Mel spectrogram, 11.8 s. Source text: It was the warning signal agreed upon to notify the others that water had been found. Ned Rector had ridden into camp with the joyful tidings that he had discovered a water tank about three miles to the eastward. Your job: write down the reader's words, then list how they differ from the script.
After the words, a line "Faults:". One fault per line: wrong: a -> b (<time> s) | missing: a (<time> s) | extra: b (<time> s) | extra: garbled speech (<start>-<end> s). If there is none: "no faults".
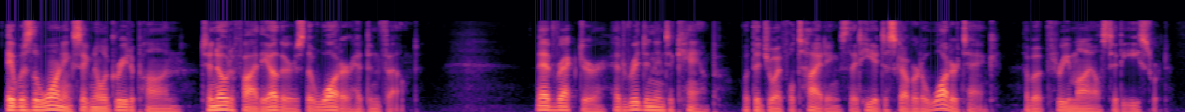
It was the warning signal agreed upon to notify the others that water had been found. Ned Rector had ridden into camp with the joyful tidings that he had discovered a water tank about three miles to the eastward.
Faults:
no faults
